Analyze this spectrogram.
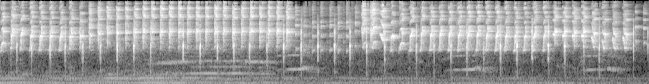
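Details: A lovebird chatters in reply to another lovebird, producing a long, fast stream of harsh, high chirps at a steady pace, with brief sustained tones in the background and a low hum.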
